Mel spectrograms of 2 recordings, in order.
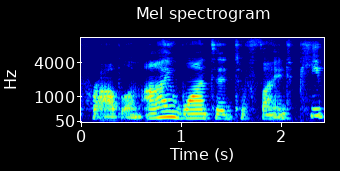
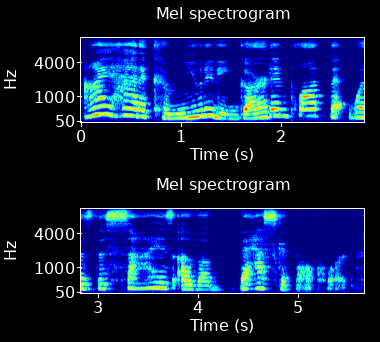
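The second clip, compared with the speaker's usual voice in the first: usual speaking voice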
